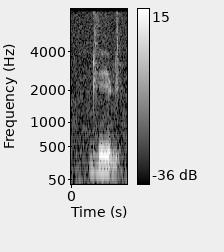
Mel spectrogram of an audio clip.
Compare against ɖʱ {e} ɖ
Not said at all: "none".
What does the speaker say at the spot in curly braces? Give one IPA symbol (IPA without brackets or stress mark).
e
